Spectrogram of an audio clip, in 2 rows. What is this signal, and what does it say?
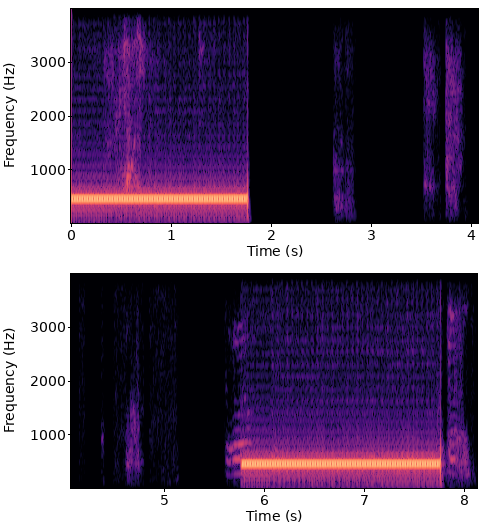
Ringback tone (North America), 440 + 480 Hz.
